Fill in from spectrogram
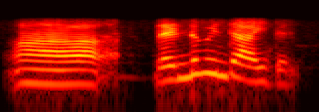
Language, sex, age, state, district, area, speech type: Malayalam, female, 30-45, Kerala, Kasaragod, rural, conversation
